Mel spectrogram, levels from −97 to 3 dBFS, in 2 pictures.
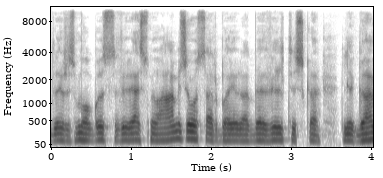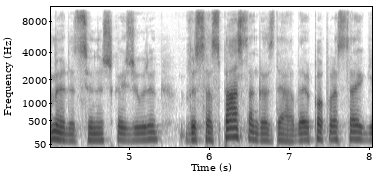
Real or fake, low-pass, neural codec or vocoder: fake; 9.9 kHz; codec, 24 kHz, 3 kbps, HILCodec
